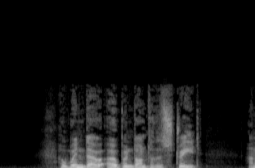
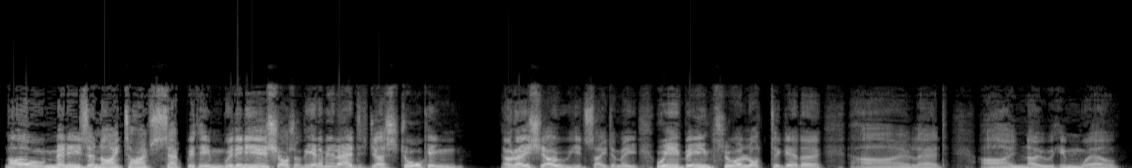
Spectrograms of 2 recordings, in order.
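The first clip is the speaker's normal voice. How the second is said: higher, lightly voiced hearty sergeant; jovial recruiting sergeant; 6 semitones higher than usual. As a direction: charm the lad into signing up. Sergeant reminiscing boastfully.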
